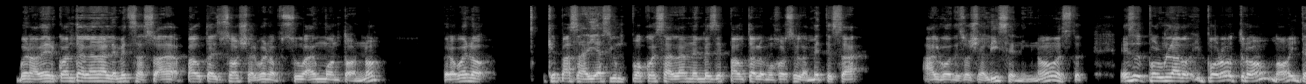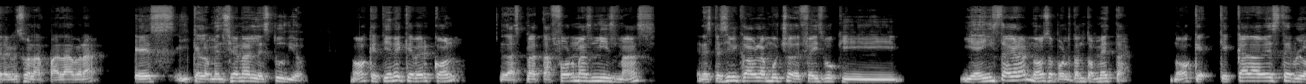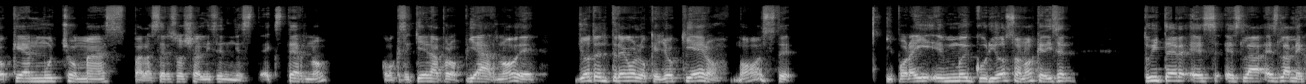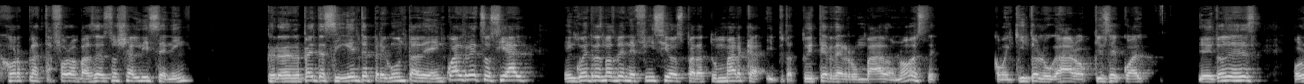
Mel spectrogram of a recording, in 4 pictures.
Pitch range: 135-170 Hz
